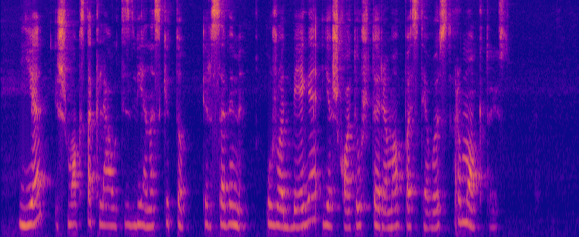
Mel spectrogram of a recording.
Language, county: Lithuanian, Vilnius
